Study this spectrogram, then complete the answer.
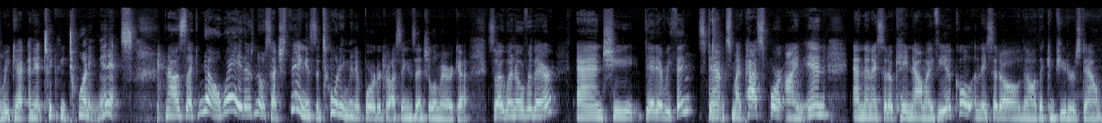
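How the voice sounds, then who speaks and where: With a Canadian accent and lively intonation, a woman talks at a very fast pace on a very clean recording with a silent background. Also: medium pitch for a woman, very even loudness. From Canada. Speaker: motorcycle trainer. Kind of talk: casual chat. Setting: on location in Canmore.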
